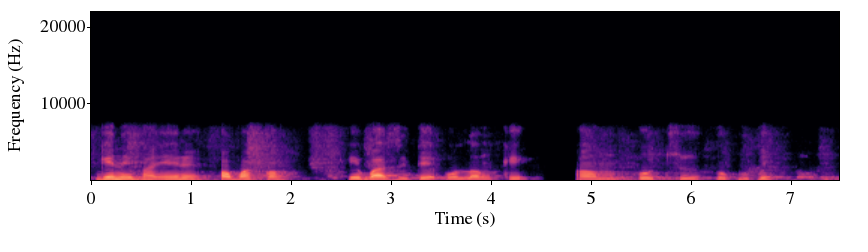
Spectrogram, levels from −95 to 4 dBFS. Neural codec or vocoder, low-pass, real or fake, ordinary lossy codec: codec, 16 kHz, 16 kbps, FunCodec, trained on Chinese and English, 50 frames a second; 7.2 kHz; fake; Opus, 24 kbps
